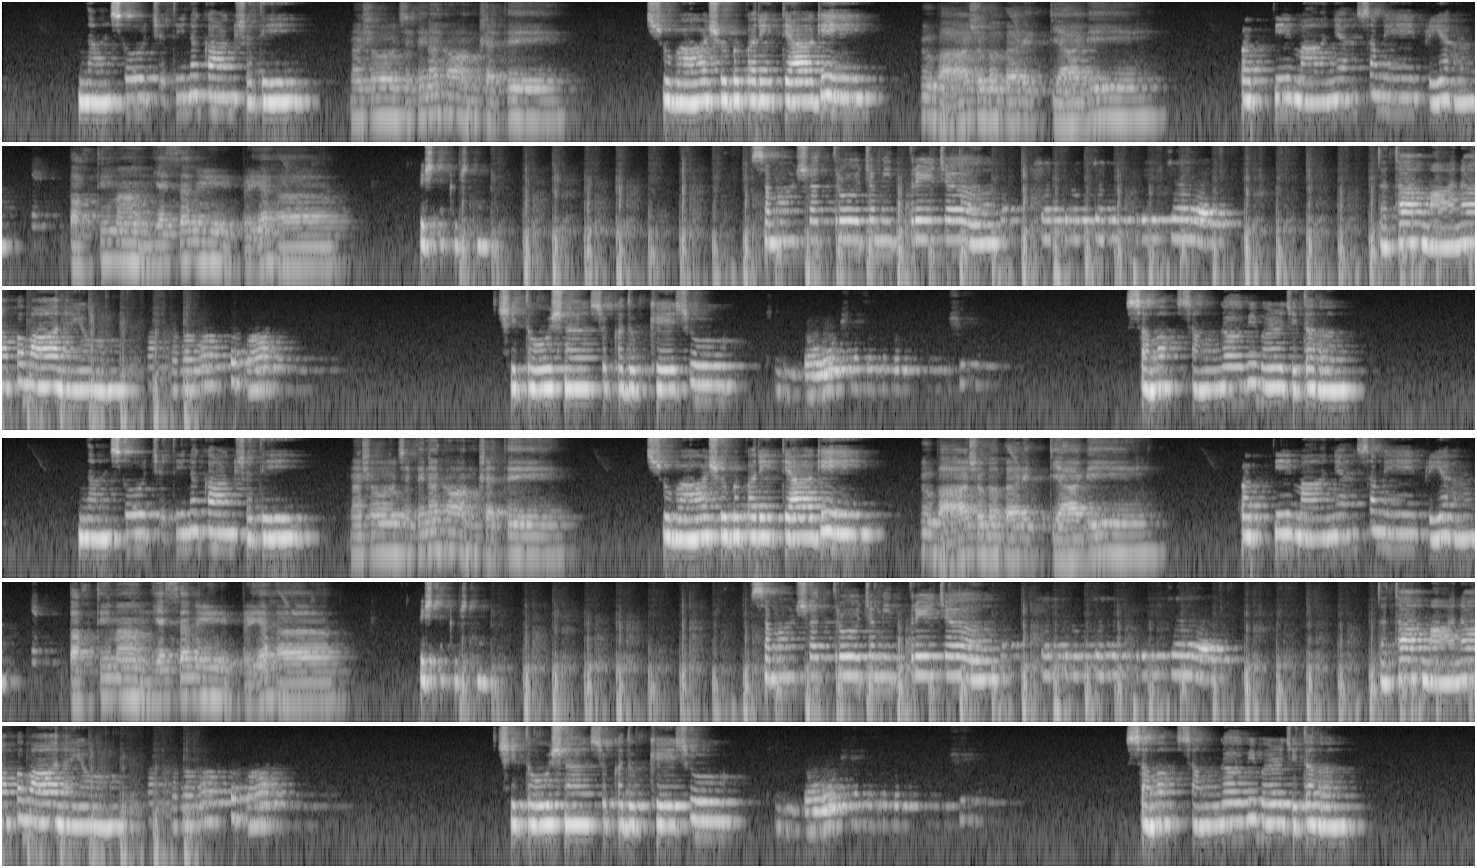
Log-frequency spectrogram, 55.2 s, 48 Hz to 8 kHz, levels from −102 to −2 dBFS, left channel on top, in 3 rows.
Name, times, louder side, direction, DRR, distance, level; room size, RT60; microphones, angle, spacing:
voice 1, 1.0-3.8 8.1-10.8 15.5-15.6 15.9-18.5 23.6-23.8 24.1-24.5 27.8-30.9 35.6-38.4 43.0-45.9 50.9-53.7, left 1 dB, ahead, 6 dB, 4.7 m, -25 dB
voice 2, 4.4-7.0 11.5-14.4 18.8-18.9 19.3-22.6, right 2 dB, 70° right, 5 dB, 7.0 m, -32 dB
sound 1, 24.1-24.3 24.5-24.7 24.9-27.8 28.1-36.4 36.7-39.2, equal, 30° left, 5.8 m, -38 dB
voice 3, 31.3-32.4 32.6-33.7 38.6-40.7 46.5-48.1 48.4-49.1, left 2 dB, 80° left, -2 dB, 5.7 m, -32 dB
27.5 x 21.5 x 9.2 m, 0.70 s
head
